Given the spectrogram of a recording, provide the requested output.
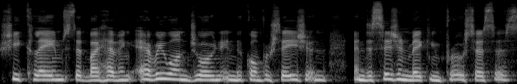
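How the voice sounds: A natural reading voice carries fairly even intonation here.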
